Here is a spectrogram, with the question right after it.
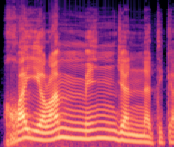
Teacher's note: خا از حروف استعلاء غلیظ تلفظ میشه. را تنوین نصب روشه، مفخم هست و تنوین بعدش میم ادغام با غنه.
